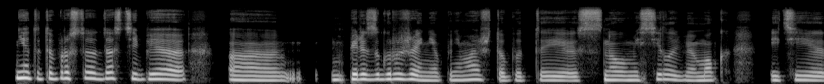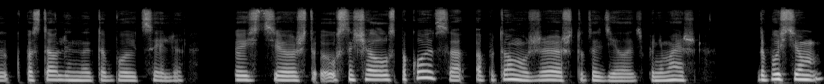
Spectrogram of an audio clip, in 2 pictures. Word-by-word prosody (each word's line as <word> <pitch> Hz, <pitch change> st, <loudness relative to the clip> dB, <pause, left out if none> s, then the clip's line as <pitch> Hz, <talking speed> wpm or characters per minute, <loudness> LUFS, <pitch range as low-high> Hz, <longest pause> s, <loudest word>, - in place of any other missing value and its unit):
Нет, 295 Hz, -2 st, +7 dB
это 255 Hz, +1 st, +1 dB
просто 280 Hz, 0 st, +2 dB
даст 275 Hz, +2 st, +1 dB
тебе, 240 Hz, -4 st, +3 dB, 0.4 s
а, 195 Hz, -2 st, +2 dB, 0.5 s
м, 215 Hz, -1 st, -2 dB
перезагружение, 235 Hz, -4 st, +3 dB
понимаешь, 210 Hz, +3 st, -1 dB
чтобы 180 Hz, -1 st, -4 dB
ты 185 Hz, -1 st, -1 dB
с 180 Hz, -, 0 dB
новыми 200 Hz, -2 st, +2 dB
силами 205 Hz, -4 st, -1 dB
мог 190 Hz, +1 st, -3 dB, 0.4 s
идти 195 Hz, -1 st, 0 dB
к -, -, -22 dB
поставленной 195 Hz, -2 st, -1 dB
тобой 185 Hz, -1 st, -3 dB
цели. 180 Hz, 0 st, -5 dB, 0.5 s
То 205 Hz, -, +1 dB
есть, 200 Hz, +1 st, -2 dB
э, 195 Hz, -1 st, +2 dB
что 185 Hz, -, -3 dB
сначала 215 Hz, +1 st, +1 dB
успокоиться, 260 Hz, -4 st, -1 dB
а 200 Hz, -, -3 dB
потом 210 Hz, +1 st, 0 dB
уже 195 Hz, +1 st, 0 dB
что-то 190 Hz, 0 st, -4 dB
делать, 170 Hz, 0 st, -5 dB
понимаешь? 195 Hz, +2 st, -1 dB, 0.6 s
Допустим, 230 Hz, +2 st, +3 dB
200 Hz, 120 wpm, -20 LUFS, 190-230 Hz, 0.6 s, Нет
